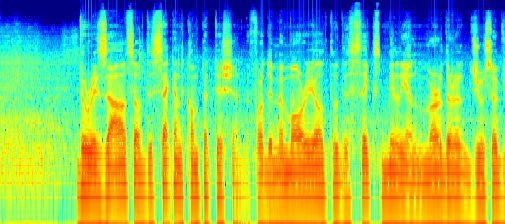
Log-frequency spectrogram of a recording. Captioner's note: voice-over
